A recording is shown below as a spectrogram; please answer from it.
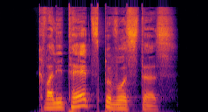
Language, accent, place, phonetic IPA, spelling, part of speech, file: German, Germany, Berlin, [kvaliˈtɛːt͡sbəˌvʊstəs], qualitätsbewusstes, adjective, De-qualitätsbewusstes.ogg
- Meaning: strong/mixed nominative/accusative neuter singular of qualitätsbewusst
